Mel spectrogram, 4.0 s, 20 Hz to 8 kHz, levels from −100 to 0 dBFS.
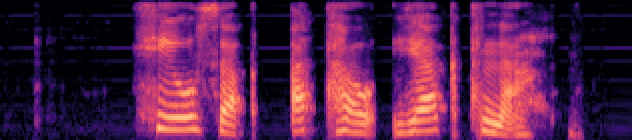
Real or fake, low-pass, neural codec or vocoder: fake; 7.2 kHz; vocoder, 22.05 kHz, 80 mel bands, HiFi-GAN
